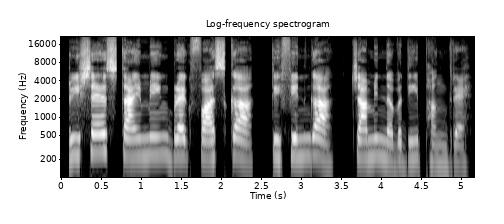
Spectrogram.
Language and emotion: Manipuri, neutral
